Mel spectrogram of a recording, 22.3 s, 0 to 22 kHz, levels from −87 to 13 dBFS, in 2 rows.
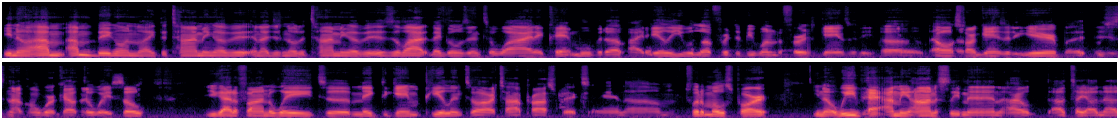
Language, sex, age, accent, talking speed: English, male, 20-39, American, 260 wpm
